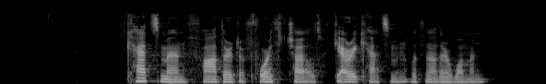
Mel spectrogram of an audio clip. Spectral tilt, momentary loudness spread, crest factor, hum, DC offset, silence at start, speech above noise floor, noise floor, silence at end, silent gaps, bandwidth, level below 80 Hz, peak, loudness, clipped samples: -4.5 dB/octave; 10 LU; 22 dB; none; under 0.1%; 1.25 s; 45 dB; -73 dBFS; 0.6 s; none; 11.5 kHz; -62 dBFS; -8 dBFS; -28 LUFS; under 0.1%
